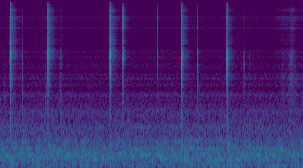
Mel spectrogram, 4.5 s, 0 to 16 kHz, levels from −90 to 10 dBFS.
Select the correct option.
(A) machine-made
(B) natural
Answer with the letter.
A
